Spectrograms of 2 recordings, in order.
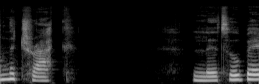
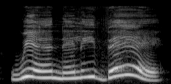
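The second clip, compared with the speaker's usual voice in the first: slow, higher reassuring lift; encouraging; 6 semitones higher, 5 dB louder, slower than usual. A narrator's reading. Daddy encouraging little bear that they are nearly there, slow and warm. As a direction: cheer him on gently.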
